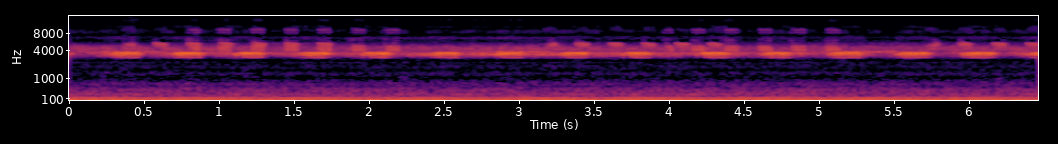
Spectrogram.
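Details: Crickets joined by other insects in an autumn chorus near a streetlight, high steady trilling with rhythmic chirp pulses swelling roughly twice a second over a faint constant low hum.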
